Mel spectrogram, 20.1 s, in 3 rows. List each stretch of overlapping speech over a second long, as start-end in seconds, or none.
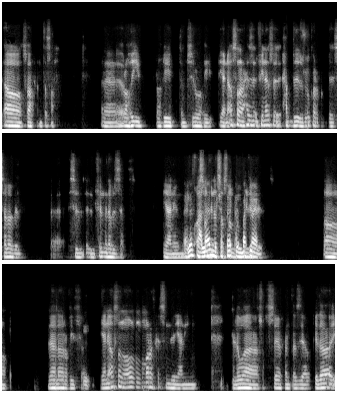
10.3-11.9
